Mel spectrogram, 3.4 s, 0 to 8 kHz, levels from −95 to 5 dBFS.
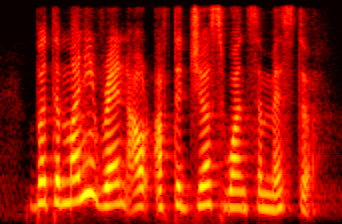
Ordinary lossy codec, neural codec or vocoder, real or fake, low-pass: none; codec, 24 kHz, 0.9 kbps, DualCodec; fake; 7.2 kHz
